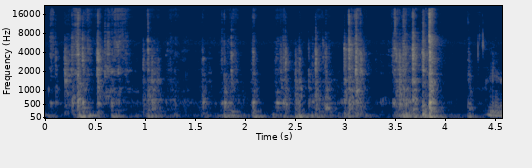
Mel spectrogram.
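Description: Plastic baffle refitted inside a Dell Optiplex 7010 small form factor desktop during a power supply swap: a run of close, sharp plastic clicks, taps and rattles in irregular bursts, with no speech.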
